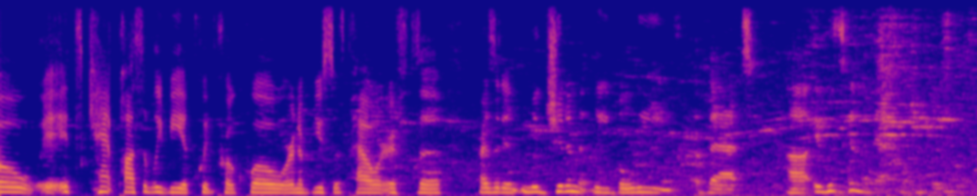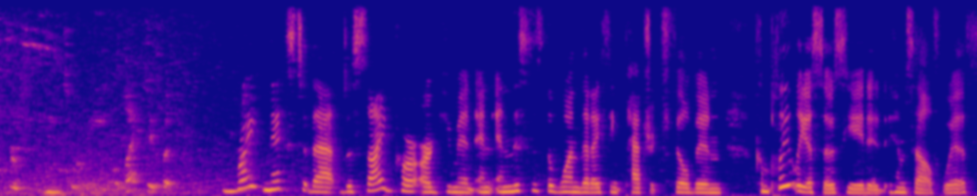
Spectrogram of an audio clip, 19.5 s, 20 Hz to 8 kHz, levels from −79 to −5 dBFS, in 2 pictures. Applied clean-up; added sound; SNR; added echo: classical method log-MMSE.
